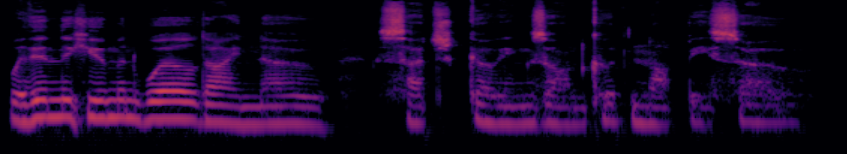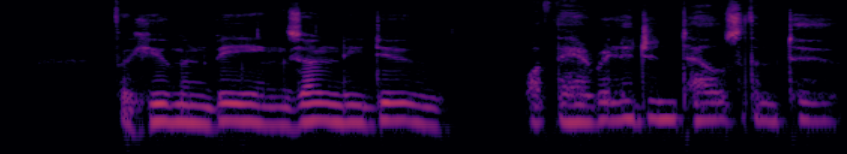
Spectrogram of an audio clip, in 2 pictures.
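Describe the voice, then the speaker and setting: Reciting a poem, a man speaks slowly in a husky, half-whispered voice at medium pitch. His delivery is flat, hushed, and deliberately phrased, broken up by long pauses.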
